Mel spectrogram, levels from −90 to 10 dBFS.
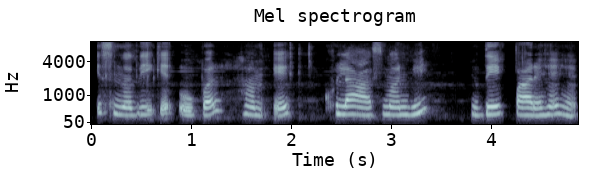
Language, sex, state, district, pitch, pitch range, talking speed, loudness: Hindi, female, Chhattisgarh, Bastar, 245 Hz, 235-260 Hz, 160 wpm, -20 LUFS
